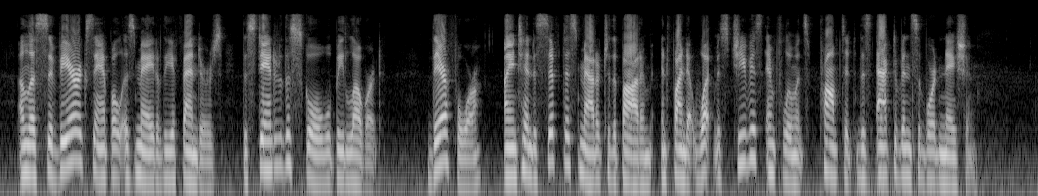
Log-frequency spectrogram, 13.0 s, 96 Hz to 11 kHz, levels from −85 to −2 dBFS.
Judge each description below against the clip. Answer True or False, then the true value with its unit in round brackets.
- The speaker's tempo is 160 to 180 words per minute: True (175 wpm)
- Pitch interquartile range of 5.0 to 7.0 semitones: False (4.1 semitones)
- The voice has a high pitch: False (150 Hz)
